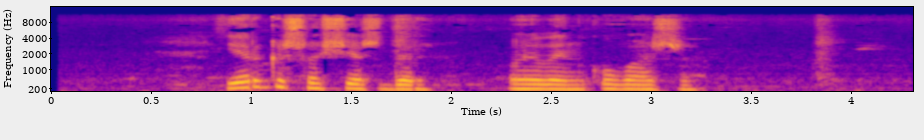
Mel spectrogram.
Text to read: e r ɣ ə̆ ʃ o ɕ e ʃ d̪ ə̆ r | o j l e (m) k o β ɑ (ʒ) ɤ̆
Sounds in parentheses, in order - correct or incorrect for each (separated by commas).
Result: incorrect, correct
